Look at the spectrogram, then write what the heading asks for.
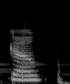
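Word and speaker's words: Geaux: what is this word g-e-a-u-x go you were the only one that they're like the only reason I know that's because I lived in Louisiana for four years there you go it's not supposed to be dough but let's go yeah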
